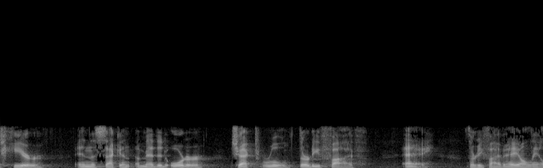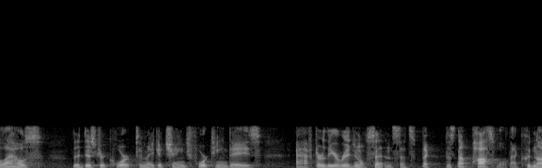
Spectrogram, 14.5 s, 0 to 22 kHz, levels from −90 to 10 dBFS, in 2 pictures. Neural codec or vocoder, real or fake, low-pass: none; real; 5.4 kHz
